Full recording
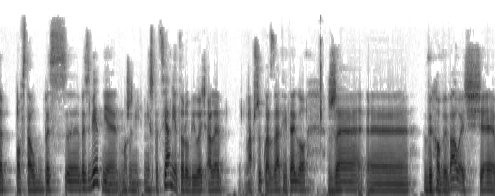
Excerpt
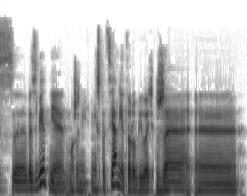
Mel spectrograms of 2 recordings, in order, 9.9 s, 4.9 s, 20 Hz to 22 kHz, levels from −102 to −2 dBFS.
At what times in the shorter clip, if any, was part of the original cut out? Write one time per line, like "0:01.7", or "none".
0:03.1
